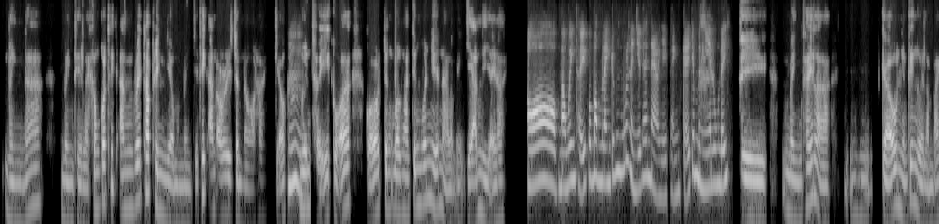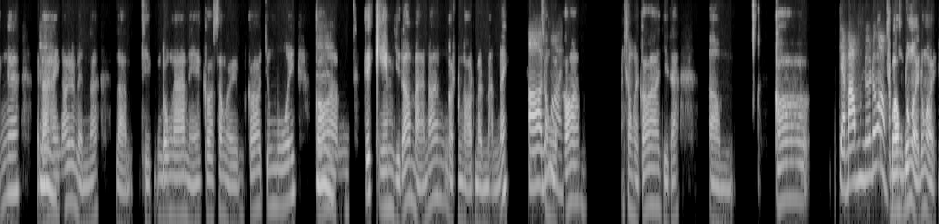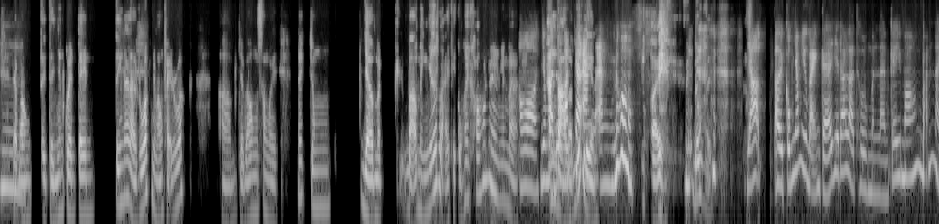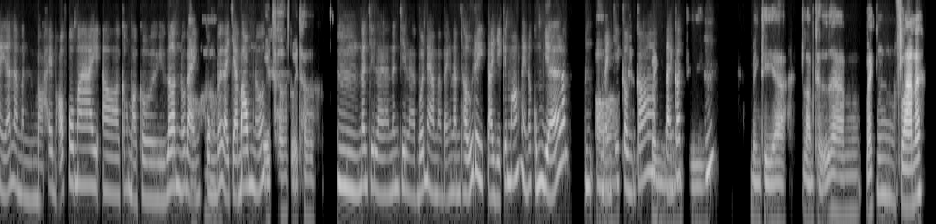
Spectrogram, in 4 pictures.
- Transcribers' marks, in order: tapping; in English: "topping"; in English: "original"; other background noise; tsk; laughing while speaking: "đúng hông?"; laughing while speaking: "vậy, đúng vậy"; chuckle; other noise
- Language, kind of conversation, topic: Vietnamese, unstructured, Món tráng miệng nào bạn không thể cưỡng lại được?
- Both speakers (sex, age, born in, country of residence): female, 25-29, Vietnam, United States; male, 20-24, Vietnam, United States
